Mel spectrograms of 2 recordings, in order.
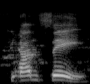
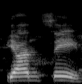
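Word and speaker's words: fiancé: the words that are ending with acute accent, and the sound will be something different. For example, cafe, cafe, Nestle, Nestle. People say Lakme, galat. That's Lakme. Fiance, fiance, fiance.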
